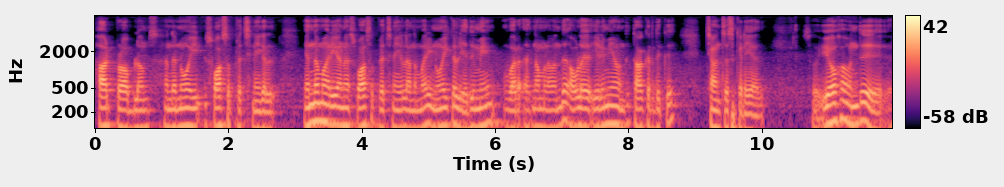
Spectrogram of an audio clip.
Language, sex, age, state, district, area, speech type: Tamil, male, 18-30, Tamil Nadu, Coimbatore, rural, spontaneous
